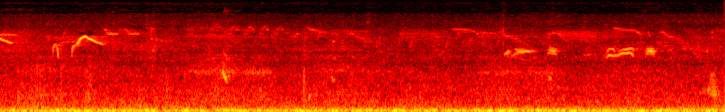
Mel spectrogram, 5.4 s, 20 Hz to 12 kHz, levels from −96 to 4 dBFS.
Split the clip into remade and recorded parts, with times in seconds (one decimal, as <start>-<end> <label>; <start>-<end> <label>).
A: 0.0-5.4 recorded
